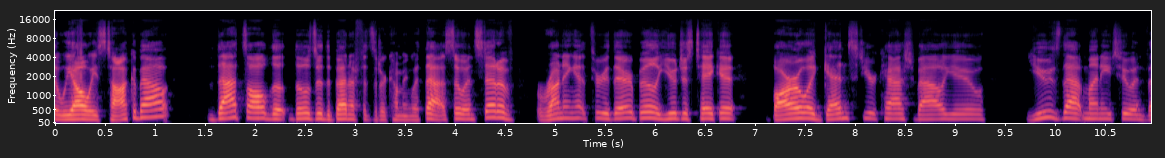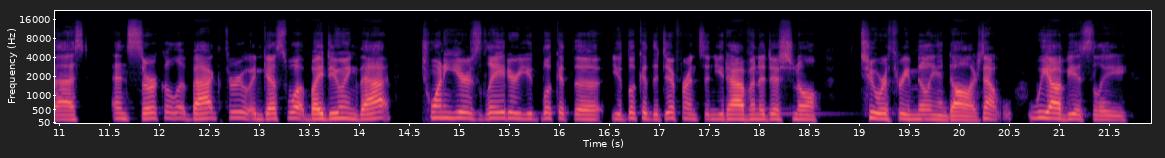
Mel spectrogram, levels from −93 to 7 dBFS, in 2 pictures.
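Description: The microphone input was likely set too high, producing a microphone overload from 0.23 to 0.27 s: peaks pushed about 3 dB past the converter's limit had their tops sheared flat, clipping a small share of samples and giving that loud moment a harsh, crackling edge. The call software likely then reacted by stepping the microphone volume down at 1.02 s and 2.04 s (about 2 dB each) and again at 8.16 s (about 1 dB). Each step drops the speech and the background together in a sudden step.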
